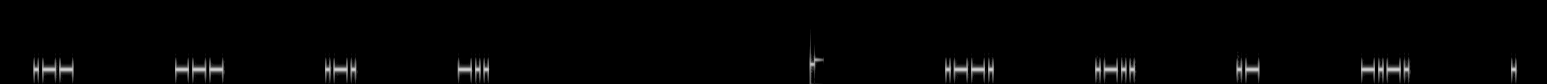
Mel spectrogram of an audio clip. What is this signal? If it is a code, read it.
Morse code, heard as a keyed tone, about 28 wpm, spaced as for 8 wpm, 700 Hz. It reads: WORD PLACE
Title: 8x Character Spacing - Top 300 Words - 28wpm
